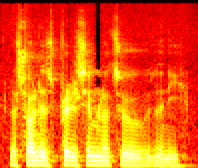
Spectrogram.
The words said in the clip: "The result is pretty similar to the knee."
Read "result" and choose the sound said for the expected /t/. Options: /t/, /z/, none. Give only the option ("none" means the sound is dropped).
none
